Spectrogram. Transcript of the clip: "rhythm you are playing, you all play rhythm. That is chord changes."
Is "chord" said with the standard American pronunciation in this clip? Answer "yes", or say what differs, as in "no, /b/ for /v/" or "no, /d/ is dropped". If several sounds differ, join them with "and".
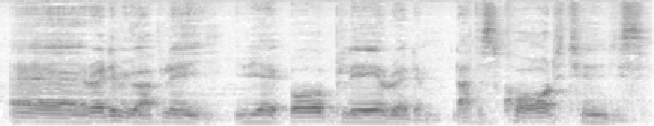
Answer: no, /l/ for /ɹ/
